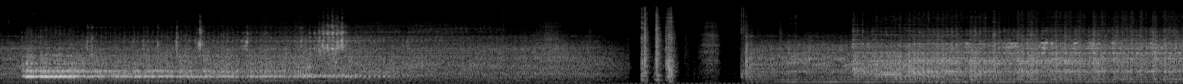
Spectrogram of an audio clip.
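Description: Bridgeport milling machine running, with a homemade fly cutter cutting an O-ring groove around a shift-rod bore in a Land Rover Series III gearbox housing. Near the start, aerosol lubricant is sprayed onto the cut. The sound cuts out briefly a little past halfway, then the steady machining resumes.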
